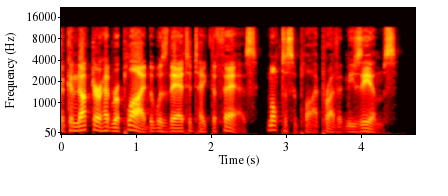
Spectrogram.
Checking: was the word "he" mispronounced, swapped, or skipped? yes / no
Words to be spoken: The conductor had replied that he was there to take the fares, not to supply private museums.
yes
